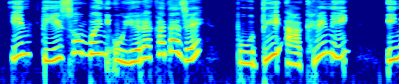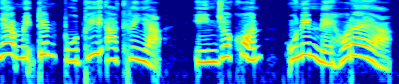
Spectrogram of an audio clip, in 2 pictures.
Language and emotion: Santali, surprised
